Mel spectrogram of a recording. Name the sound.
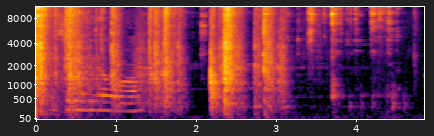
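knife and fork being wrapped in a peach napkin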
